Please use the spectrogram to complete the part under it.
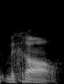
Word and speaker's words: Michal: So not listed here, though, is David's first wife, Michal. M-I-C-H-A-L. It might be pronounced, I guess, in Hebrew, Michal. But anyway, she, will just say Michal.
